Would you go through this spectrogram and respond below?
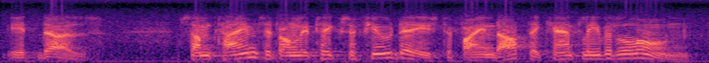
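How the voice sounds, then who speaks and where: A tinny 1950s film soundtrack carries a grave American judge with a husky voice. His pitch swings widely as he preaches and warns, driving points home with rhetorical questions. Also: very animated, normal speed. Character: grave, moralizing judge warning about narcotics. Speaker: narrator, playing a judge. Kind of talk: 1950s propaganda film narration.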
